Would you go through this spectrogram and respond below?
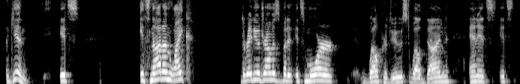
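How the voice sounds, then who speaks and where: A man with a somewhat high-pitched voice co-hosts a casual podcast. He talks like a fan in loose conversation, wandering through his points, hesitating and restarting phrases midway. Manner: rambling, halting, often rephrasing mid-sentence. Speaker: podcast co-host.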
